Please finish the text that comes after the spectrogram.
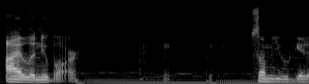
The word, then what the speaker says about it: Isla Nublar: in the next video oh inside is la new bars pronounced Isla Nublar some of you would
